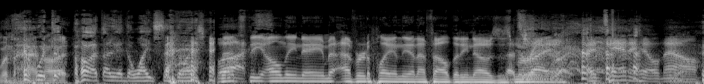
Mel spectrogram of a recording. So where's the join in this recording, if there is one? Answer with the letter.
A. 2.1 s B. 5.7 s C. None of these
A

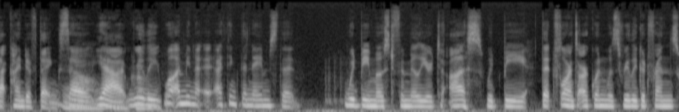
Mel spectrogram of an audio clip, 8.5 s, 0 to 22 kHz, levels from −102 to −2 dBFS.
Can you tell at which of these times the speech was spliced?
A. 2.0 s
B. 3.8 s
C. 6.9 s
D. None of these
A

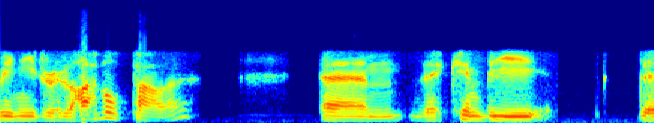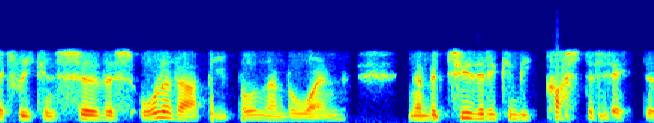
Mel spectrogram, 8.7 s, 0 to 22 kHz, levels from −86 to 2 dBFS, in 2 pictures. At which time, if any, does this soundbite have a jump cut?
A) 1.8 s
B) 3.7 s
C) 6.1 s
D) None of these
D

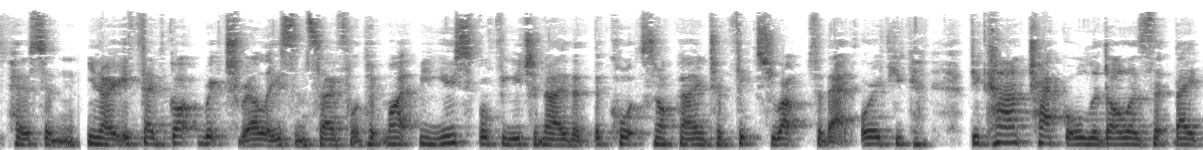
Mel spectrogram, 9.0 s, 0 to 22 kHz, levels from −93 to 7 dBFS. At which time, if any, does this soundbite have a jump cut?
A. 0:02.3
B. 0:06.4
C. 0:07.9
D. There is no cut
D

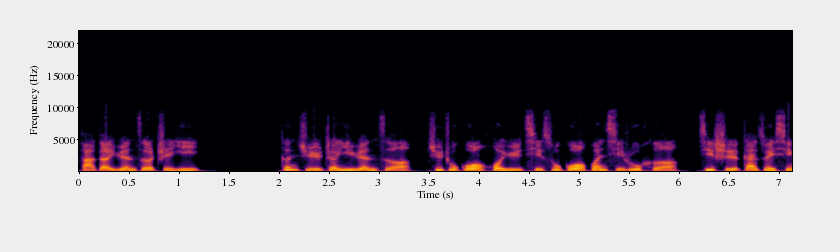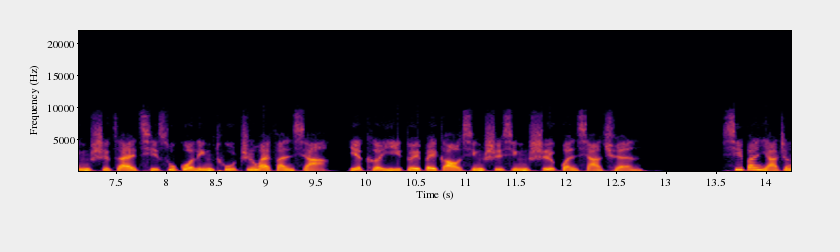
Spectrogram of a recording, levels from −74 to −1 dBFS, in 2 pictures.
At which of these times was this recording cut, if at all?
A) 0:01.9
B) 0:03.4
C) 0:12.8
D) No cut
B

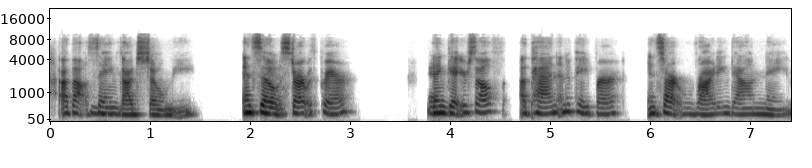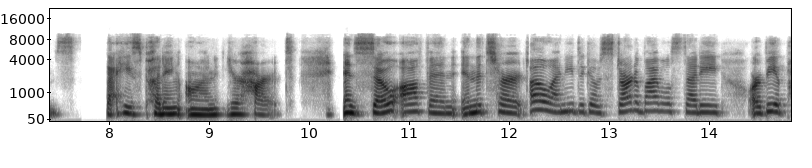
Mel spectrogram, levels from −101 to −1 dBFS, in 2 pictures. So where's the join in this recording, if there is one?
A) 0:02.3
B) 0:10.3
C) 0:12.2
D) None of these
C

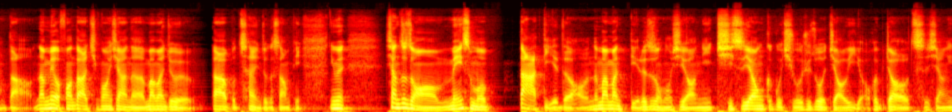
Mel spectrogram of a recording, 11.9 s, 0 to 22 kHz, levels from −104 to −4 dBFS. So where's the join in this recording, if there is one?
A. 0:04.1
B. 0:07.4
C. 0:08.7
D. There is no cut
A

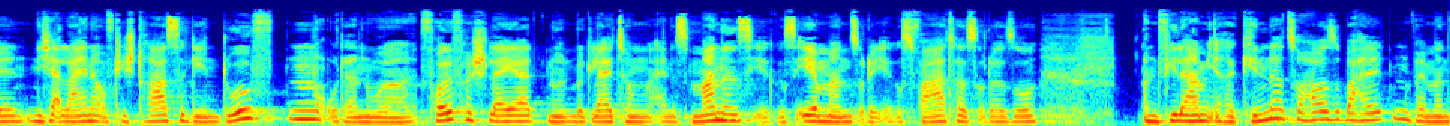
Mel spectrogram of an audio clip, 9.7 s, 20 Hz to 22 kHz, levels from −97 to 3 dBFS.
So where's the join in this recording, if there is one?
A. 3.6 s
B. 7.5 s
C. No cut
B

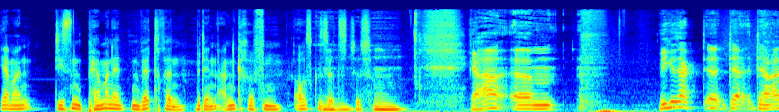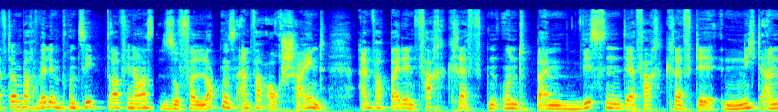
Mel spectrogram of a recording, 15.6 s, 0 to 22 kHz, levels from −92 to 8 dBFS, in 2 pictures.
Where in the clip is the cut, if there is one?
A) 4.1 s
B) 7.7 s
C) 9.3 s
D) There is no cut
C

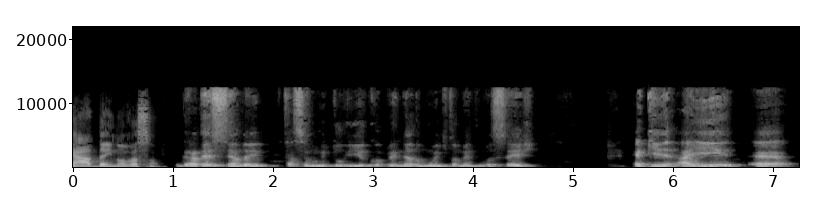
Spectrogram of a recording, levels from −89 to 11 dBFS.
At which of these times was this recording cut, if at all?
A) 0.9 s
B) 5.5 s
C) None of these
A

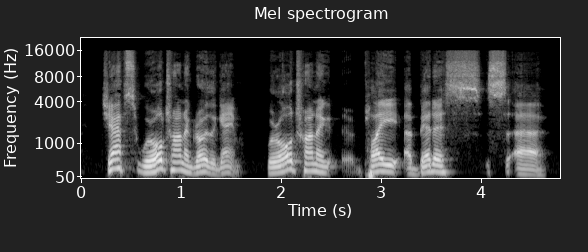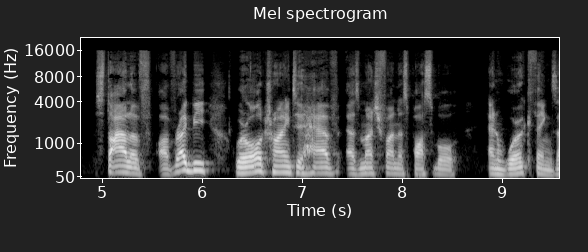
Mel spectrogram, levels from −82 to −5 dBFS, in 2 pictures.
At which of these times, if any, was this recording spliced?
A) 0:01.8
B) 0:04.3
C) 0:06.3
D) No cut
C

